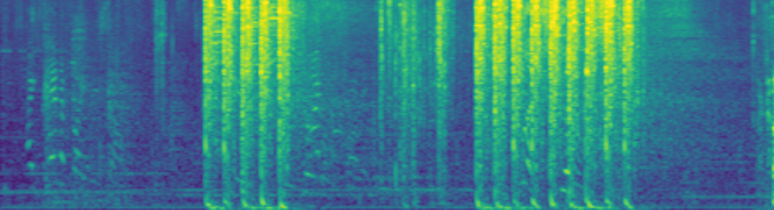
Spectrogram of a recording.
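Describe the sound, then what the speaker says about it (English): Automatic rifle fire in the video game Dune: Awakening comes in two loud, rapid bursts of closely spaced shots, each lasting about a second and a half, with quieter game sounds between them. "I forgot this rifle was automatic."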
